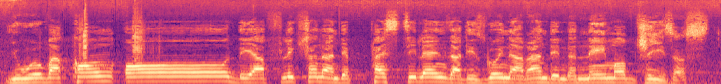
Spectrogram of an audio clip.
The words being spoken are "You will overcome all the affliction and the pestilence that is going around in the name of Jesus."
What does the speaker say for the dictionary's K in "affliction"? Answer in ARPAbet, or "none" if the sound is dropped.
K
